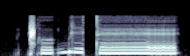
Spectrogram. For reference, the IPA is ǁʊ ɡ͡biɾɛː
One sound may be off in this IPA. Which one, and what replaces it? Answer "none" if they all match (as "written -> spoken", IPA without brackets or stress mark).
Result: ɾ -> t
